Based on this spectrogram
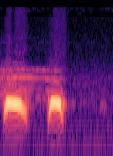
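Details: Decoy spotted dove with a 'giọng thổ' style voice, heard as two mellow, slightly falling coos in quick succession, then silence.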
